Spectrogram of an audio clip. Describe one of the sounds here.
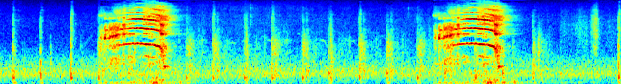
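A creature lets out shrill, wavering cries.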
